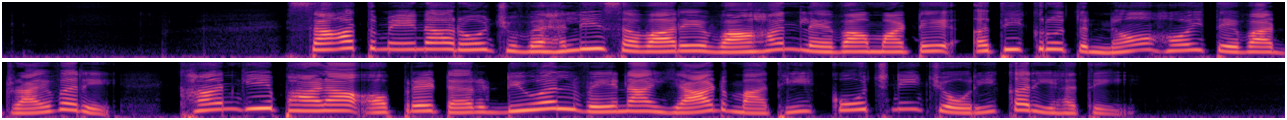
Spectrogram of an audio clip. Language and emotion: Gujarati, neutral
